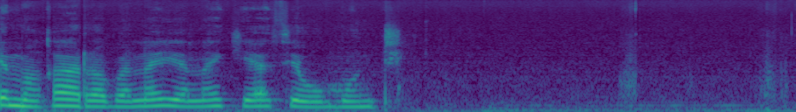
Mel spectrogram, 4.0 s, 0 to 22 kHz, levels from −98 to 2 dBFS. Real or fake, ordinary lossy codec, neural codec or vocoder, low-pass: fake; none; vocoder, 44.1 kHz, 128 mel bands, Pupu-Vocoder; none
